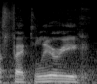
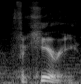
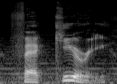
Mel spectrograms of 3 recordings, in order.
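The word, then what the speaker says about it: Fek'lhri: game they call it fakir II not fake leer yeah I keep wanting to say the L HRI fact leery but it's actually fact kiri just kind of imagined that the L is silent Securi is how they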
